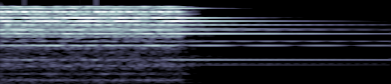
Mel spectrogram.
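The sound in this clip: A telephone rings with a single loud, bright bell-like burst that stops abruptly, leaving a ringing tail that fades away. It is heard alone.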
